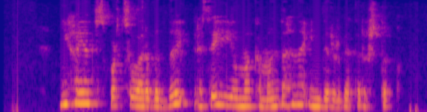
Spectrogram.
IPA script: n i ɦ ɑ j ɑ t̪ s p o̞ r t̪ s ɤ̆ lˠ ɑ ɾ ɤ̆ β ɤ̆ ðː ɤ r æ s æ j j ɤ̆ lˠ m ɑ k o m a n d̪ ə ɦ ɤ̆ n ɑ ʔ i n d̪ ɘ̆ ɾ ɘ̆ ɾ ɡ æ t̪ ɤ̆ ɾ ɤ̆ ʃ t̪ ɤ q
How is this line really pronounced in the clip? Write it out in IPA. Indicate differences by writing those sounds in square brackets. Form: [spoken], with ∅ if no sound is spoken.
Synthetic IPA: n i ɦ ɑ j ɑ t̪ s p o̞ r t̪ s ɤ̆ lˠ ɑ ɾ ɤ̆ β ɤ̆ ðː ɤ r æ s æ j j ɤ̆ lˠ m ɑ k o m a n d̪ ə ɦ ɤ̆ n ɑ ʔ i n d̪ ɘ̆ ɾ ɘ̆ ɾ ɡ æ t̪ ɤ̆ ɾ ɤ̆ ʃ t̪ ɤ q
